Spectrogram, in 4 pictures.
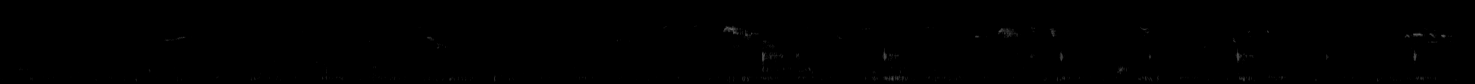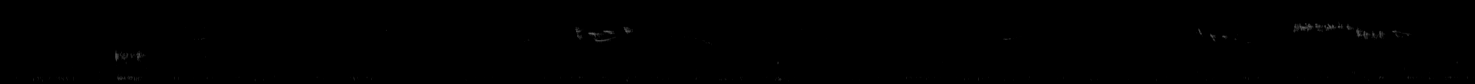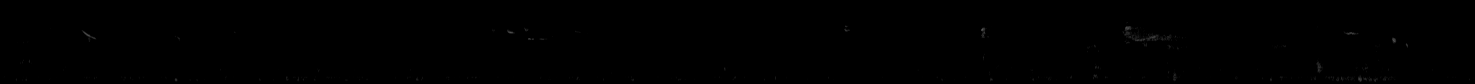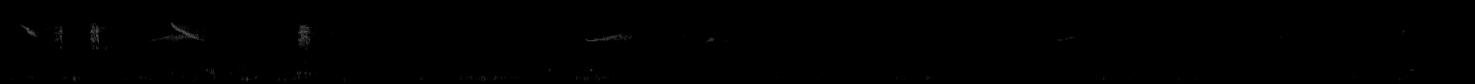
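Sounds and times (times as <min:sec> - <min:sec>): faint bird calls: 0:15.8 - 0:17.1, 0:44.4 - 0:47.8.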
